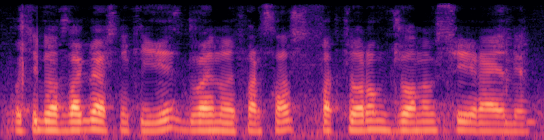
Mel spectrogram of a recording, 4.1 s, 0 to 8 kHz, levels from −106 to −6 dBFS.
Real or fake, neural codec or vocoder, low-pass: fake; codec, 44.1 kHz, 3.4 kbps, Pupu-Codec; 7.2 kHz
